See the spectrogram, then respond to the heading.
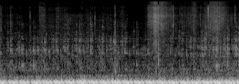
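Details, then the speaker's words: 1983 Dodge D150 Prospector parked 25 years, now fuelled from the tank, after rapping the carburetor: deep, even, steady idle, no misses, purrs like a kitten. "Purrs like a kitten though. I just wrapped on that carburetor a couple times."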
